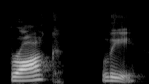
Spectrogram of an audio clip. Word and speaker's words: broccoli: have broccoli broccoli so notice that second o is not pronounced broccoli brockly broccoli broccoli asparagus notice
